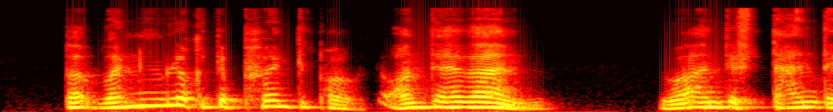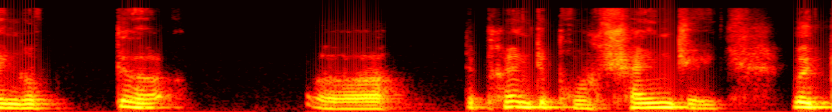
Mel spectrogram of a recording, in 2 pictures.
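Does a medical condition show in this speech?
Yes: profound deafness; born profoundly deaf, powerful hearing aids early, cochlear implant one ear after ear problem; cochlear implant about 20 years, hears nothing with implant off; hearing aids let own speech be heard, speech not too bad.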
